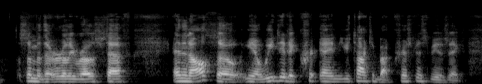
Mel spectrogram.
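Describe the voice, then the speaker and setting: Loud and very fast, a man talks at a medium pitch with ordinary pitch variation and a bright, sharp tone. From California. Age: 50s. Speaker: rock musician. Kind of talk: interview.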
